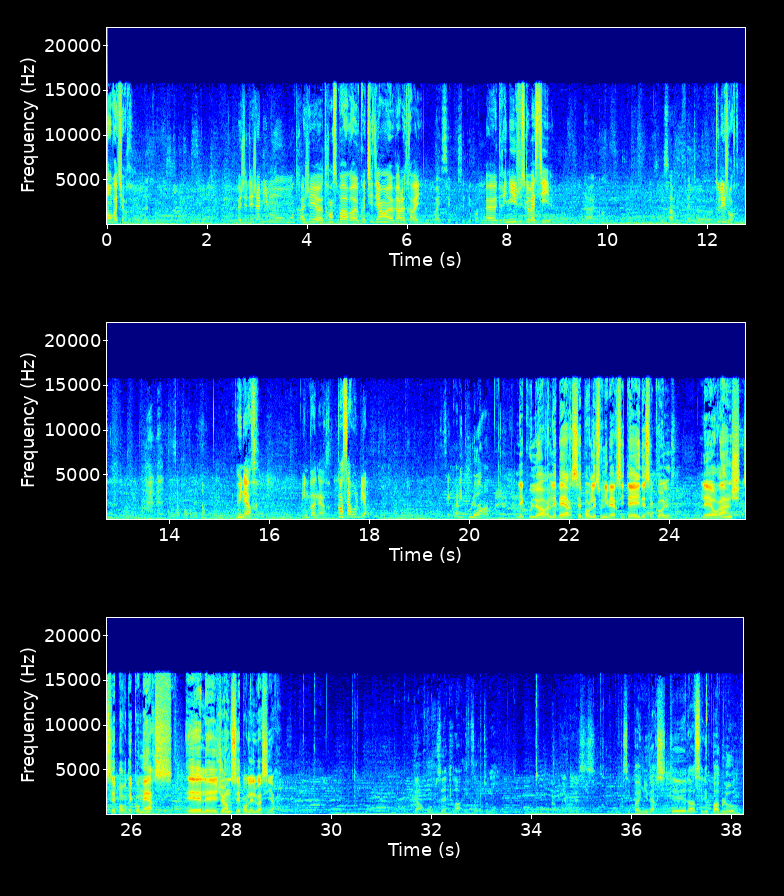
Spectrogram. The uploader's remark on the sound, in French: Une émission débat enregistrée à la Grande Halle de la Villette, dimanche 13 décembre 2015, lors du Festival Freestyle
